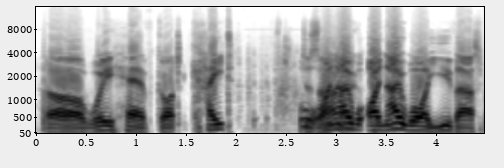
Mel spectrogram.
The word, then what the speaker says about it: Dezarnaulds: Look, it's Kate Dezarnaulds, so it's as if it had no on the end, but yeah, there are a whole lot of letters, but not much.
